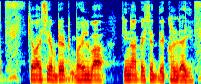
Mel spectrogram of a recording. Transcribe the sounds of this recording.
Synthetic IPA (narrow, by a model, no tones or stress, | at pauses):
keβajseəp̚ɖeʈbʱəɪlba | kinakəɪsed̪ekʰəld͡ʒai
